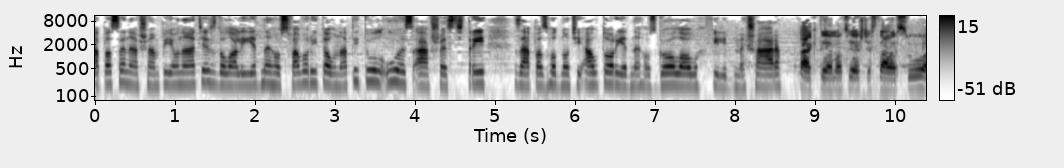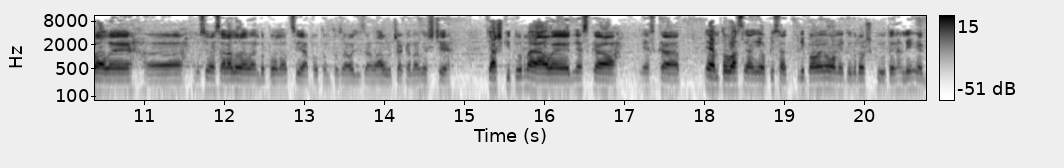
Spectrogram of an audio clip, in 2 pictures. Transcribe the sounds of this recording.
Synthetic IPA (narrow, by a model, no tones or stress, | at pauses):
pasɛnaʃampiɔnaːcɛzd̪ɔlalijɛd̪nɛɦɔsfaʋɔɾit̪ɔʊnat̪it̪uluːɛzaːʃɛsct̪ɾi | zaːpazɦɔd̪nɔciːʔaʊt̪ɔɾjɛd̪nɛːɦɔzɡɔːlɔʊfilibmɛʃaːɾt̪akt̪ɪɛɛmɔt͡siɛɛʃcɛst̪aːlɛsuːalɛ | musiːmɛsaɾad̪ɔʋaɟlɛnd̪ɔpɔlnɔt͡siapɔt̪ɔmt̪ɔzaɦɔɟiɟzaɦlaʋut͡ʃakanaːzɛʃcɛ | caʃkiːt̪uɾnajalɛd̪ɲɛska | d̪ɲɛska | ɲɛʋɛmt̪ɔʋlasɲɛaɲiɔpiːsac̚pɾipɔmɛnulamit̪ɔt̪ɾɔʃkut̪ɛnɦliŋɡa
